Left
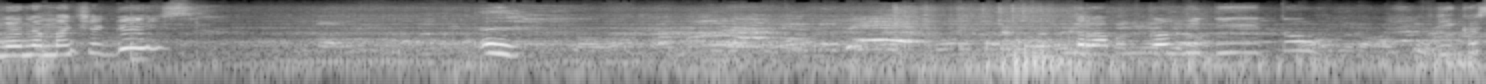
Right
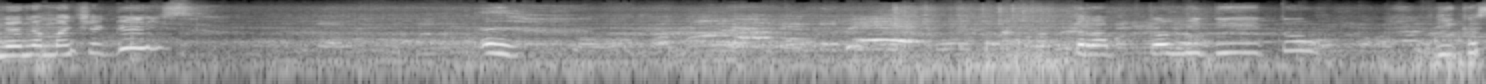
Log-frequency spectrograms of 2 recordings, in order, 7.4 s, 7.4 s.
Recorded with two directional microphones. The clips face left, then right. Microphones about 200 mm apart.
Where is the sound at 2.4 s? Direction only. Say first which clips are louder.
Left 2 dB; centre (ahead or behind).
